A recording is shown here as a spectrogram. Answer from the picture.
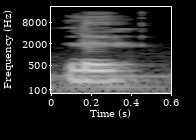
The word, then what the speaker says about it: หรือ: หรือ So you actually say it with an L. – Yeah, with the L sound.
